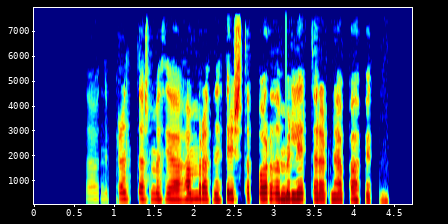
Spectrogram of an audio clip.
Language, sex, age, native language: Icelandic, female, 40-49, Icelandic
